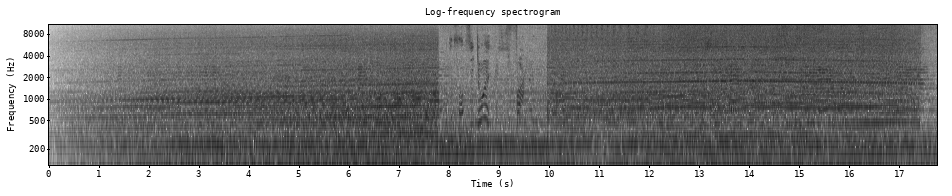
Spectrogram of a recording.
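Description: Car engines in the film The Rover roar loudly and continuously, their deep droning hum swelling and shifting pitch as they rev, with a brief change in tone midway before the steady growl resumes. No one speaks.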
